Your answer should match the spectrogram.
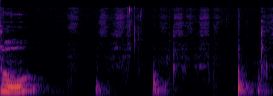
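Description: Marker pen writing on a whiteboard: four or five short, separate strokes over about a second.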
